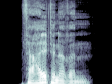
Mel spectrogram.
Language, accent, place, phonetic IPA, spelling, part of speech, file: German, Germany, Berlin, [fɛɐ̯ˈhaltənəʁəm], verhaltenerem, adjective, De-verhaltenerem.ogg
- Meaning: strong dative masculine/neuter singular comparative degree of verhalten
